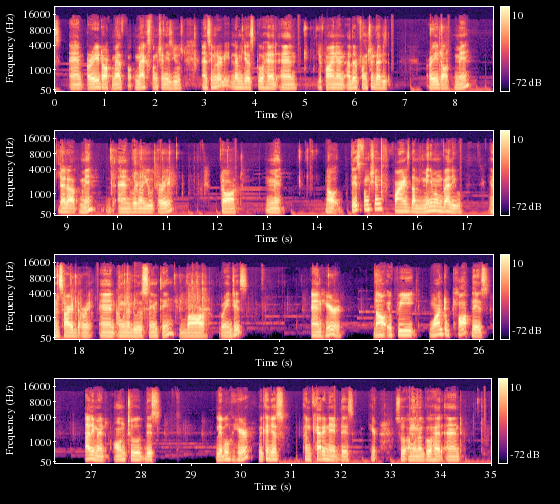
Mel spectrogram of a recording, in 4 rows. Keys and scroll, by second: 3.7 Return, 4.7-6.3 typing, 7.5 i, 7.7 n, 8.8 space, 10.2-11.7 typing, 13.4-14.4 typing, 15.3 Return, 17.6-20.8 typing, 21.6 Return, 23.0 Right, 23.9 Down, 33.4 space, 34.7 BackSpace.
